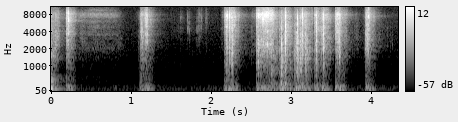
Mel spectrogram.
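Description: A glossy paper flyer page being turned by hand. There are a couple of short rustles, then a longer stretch of crinkling and rustling in the second half.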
